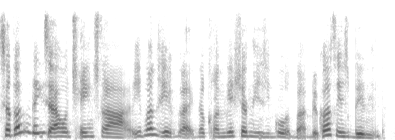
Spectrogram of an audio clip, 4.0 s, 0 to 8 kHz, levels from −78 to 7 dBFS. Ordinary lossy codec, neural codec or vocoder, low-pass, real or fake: none; codec, 24 kHz, 1.5 kbps, HILCodec; 7.2 kHz; fake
